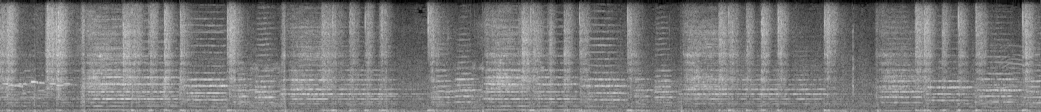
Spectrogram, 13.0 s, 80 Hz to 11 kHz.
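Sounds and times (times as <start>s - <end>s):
drum beats: 0.0s - 13.0s
wind instruments: 0.0s - 13.0s.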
